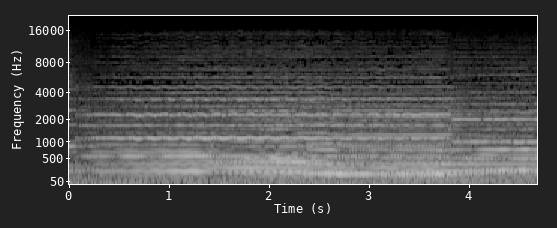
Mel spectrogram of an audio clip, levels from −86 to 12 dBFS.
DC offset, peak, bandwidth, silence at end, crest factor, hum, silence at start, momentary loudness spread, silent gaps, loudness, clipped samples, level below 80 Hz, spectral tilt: under 0.1%; -6 dBFS; 15.5 kHz; 0 s; 14 dB; none; 0 s; 5 LU; none; -20 LUFS; under 0.1%; -38 dBFS; -6 dB/octave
